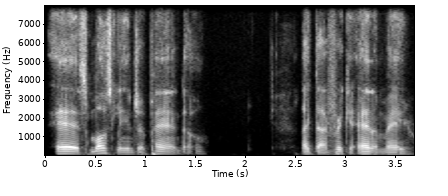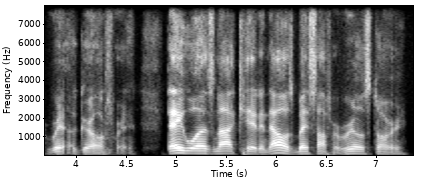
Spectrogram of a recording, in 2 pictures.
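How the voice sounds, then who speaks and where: A young man talks through his solo podcast in loose, rambling slang and keeps breaking into laughter at his own lines. His voice sits on the low side with a gravelly, crackling edge. The sound is dry and close, with almost no room around it. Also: darkish tone, dry recording. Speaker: podcast host. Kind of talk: casual solo podcast chat.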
